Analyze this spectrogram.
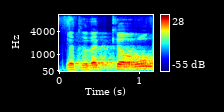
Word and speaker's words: يتذكر: യതദക്കറു എന്ന് പറയുമ്പോൾ റാഇന് തഫ്ഖീമുണ്ട്.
